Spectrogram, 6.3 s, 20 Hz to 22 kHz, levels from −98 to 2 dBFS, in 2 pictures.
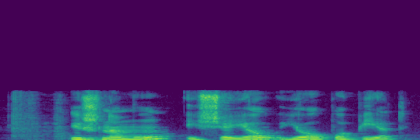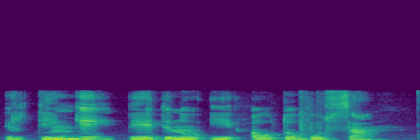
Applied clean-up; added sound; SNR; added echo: none; none; none; none.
